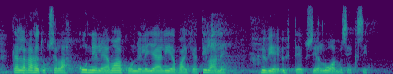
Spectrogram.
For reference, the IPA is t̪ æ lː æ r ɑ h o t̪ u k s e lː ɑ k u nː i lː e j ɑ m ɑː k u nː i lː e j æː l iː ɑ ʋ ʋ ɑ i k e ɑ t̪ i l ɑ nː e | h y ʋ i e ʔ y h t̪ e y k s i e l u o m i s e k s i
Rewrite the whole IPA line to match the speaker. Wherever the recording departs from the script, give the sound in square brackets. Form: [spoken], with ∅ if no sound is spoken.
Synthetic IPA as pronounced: t̪ æ lː æ r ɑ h o t̪ u k s e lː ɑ k u nː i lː e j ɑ m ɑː k u nː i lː e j æː l iː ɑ ʋ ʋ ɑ i k e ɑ t̪ i l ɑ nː e | h y ʋ i e ʔ y h t̪ e y k s i e l u o m i s e k s i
